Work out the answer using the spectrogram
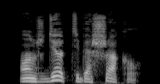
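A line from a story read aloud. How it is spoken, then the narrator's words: Quiet and dry. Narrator (Russian): негромко и сухо произнес Рок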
